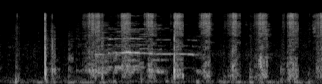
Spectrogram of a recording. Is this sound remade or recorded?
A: recorded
